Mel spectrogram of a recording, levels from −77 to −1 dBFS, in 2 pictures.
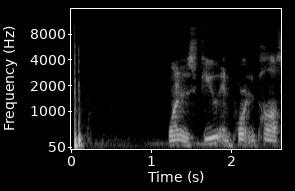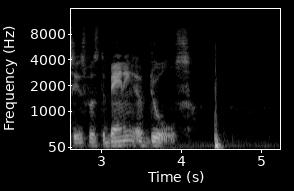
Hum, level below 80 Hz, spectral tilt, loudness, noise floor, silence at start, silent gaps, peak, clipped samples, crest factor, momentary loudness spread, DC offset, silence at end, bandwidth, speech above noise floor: none; -42 dBFS; -6.5 dB/octave; -30 LUFS; -65 dBFS; 0.05 s; none; -6 dBFS; under 0.1%; 24 dB; 9 LU; under 0.1%; 0.75 s; 11 kHz; 36 dB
